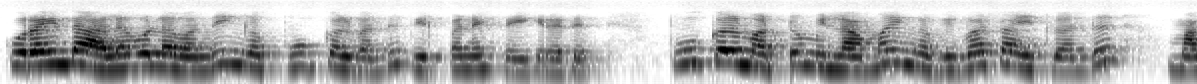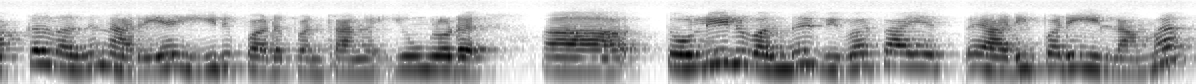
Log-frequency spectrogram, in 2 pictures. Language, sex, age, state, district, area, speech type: Tamil, female, 18-30, Tamil Nadu, Krishnagiri, rural, spontaneous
